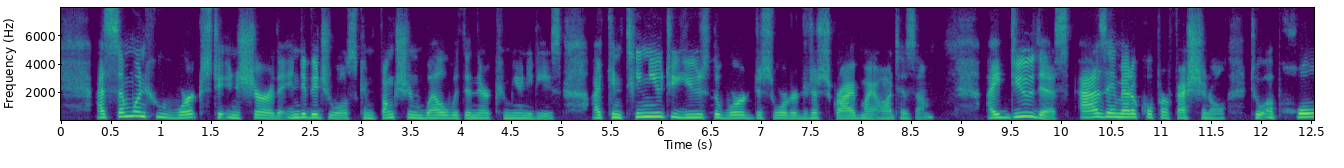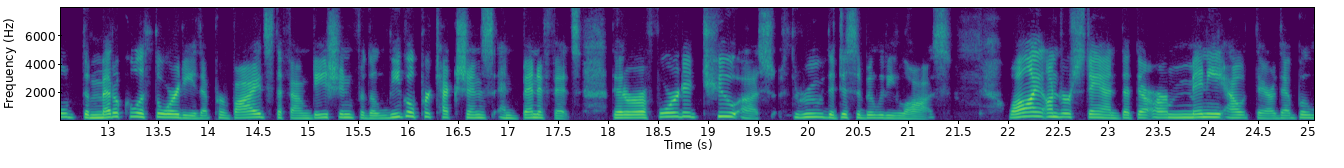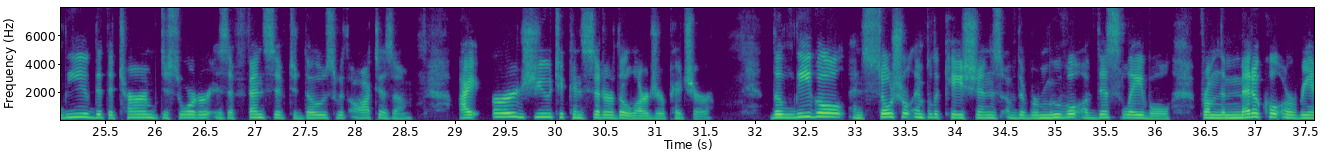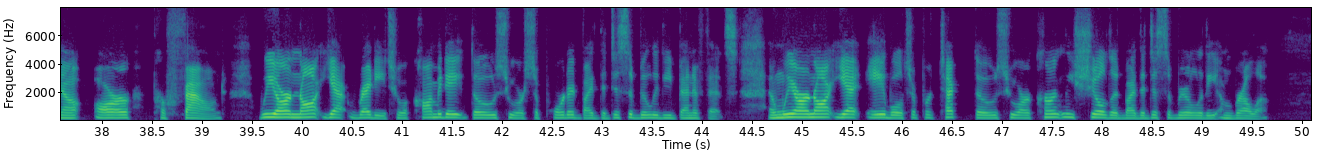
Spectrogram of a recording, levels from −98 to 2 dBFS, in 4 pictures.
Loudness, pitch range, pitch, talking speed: -26 LUFS, 185-230 Hz, 205 Hz, 160 wpm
